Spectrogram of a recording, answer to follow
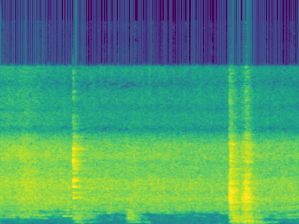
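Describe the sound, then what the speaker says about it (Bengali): Soybean chunks sautéed in a pan over a constant hissing sizzle, with a couple of brief louder stirring scrapes. "এবার সোয়াবিনটা আমি ভালোভাবে কষিয়ে নেব।"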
